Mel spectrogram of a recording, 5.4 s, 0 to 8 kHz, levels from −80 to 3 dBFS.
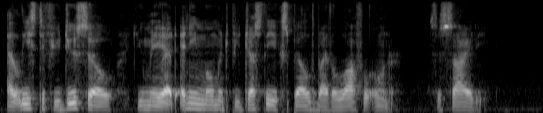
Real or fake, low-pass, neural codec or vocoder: real; 7.2 kHz; none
